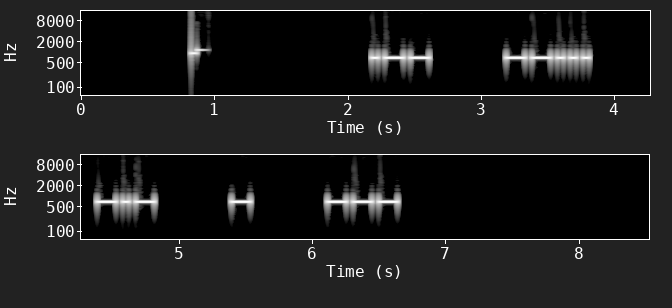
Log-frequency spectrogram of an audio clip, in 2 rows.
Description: Morse code, heard as a keyed tone, about 25 wpm, spaced as for 12 wpm, 700 Hz. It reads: W7KTO
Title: USA Call Signs - 5 Characters - 4x Character Spacing - 25wpm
